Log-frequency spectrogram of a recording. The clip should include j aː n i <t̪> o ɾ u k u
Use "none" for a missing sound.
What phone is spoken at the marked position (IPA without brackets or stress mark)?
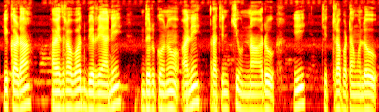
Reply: d̪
